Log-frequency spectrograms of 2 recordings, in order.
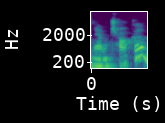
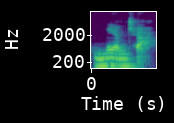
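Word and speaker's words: Manchaca: model home and this looks like it is pronounced Manaka but it is not uh it is manack so that is where you can find the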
